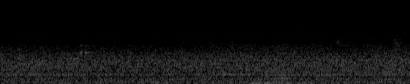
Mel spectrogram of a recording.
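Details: Many bees in a backyard palo verde tree give a continuous, even buzzing hum with no clear breaks, under a faint low background drone.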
